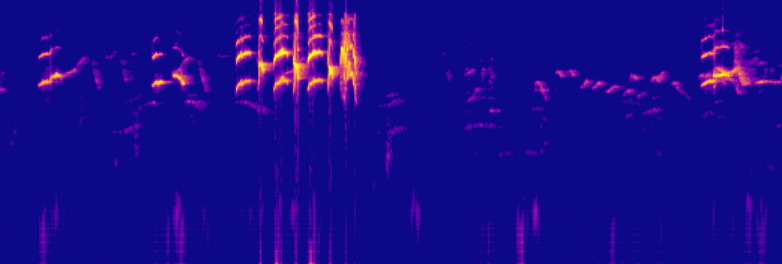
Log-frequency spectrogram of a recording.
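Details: Oriental magpie-robin, a kept songbird used to provoke other magpie-robins into singing: scattered whistled notes, then a loud burst of rapid, repeated harsh and whistled phrases, trailing into soft twitters and a final whistled flourish.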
